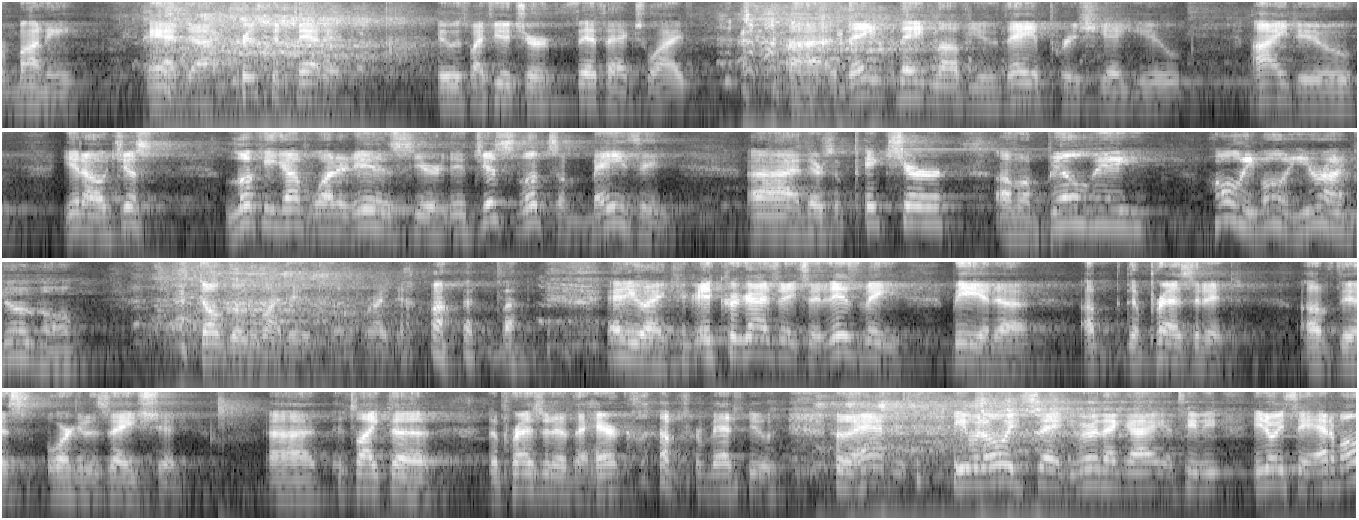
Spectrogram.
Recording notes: LIVE! From the 67th Annual IRWA International Conference. LIVE from the 67th Annual International Conference in San Antonio, Texas!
